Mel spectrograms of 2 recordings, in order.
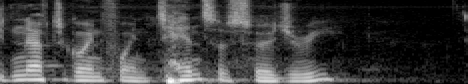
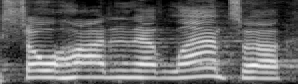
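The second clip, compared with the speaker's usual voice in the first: high-pitched mock live report; imitated on-the-scene reporter; TV news reporter; 7 semitones higher than usual. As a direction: announce it like local breaking news. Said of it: "They'd be standing there going".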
